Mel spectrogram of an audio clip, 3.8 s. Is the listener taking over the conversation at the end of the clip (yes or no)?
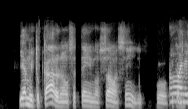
yes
